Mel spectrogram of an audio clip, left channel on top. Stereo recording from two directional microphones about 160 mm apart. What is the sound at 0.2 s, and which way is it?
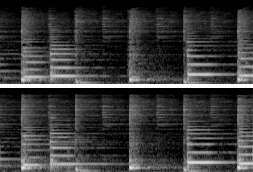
Music, 35° right (ahead or behind).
